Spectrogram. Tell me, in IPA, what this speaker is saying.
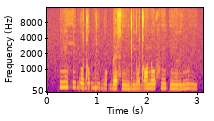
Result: n ĩ˦ h i˦ b o˧ d o˦ ɡ͡b i˦˨ b o˧ ɡ͡b ɛ˧ s ĩ˨ ɡ i˨ j o˨ d ɔ˨˦ n o˦ f ĩ˧ k ĩ˨ l i˨˦ m i˦˨

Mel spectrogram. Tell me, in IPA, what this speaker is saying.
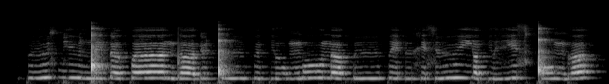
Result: p ʉː s bʲ ʉː ŋ͡ǃ e ɗ ɜ p ɜː n d ɐː ɗ ʏ ǃ ʉː p ʏ pʲ oː ŋ͡m oː n ɐː k͡p ʉː p e ʔ ʉ x e s ʉː j ɐ pʲ u vʲ e s ǃ o ŋ ɡ ɐ

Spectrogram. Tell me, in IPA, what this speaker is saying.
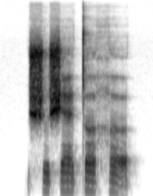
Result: ʃ ʊ ʃ æ t ʌ h ʌ

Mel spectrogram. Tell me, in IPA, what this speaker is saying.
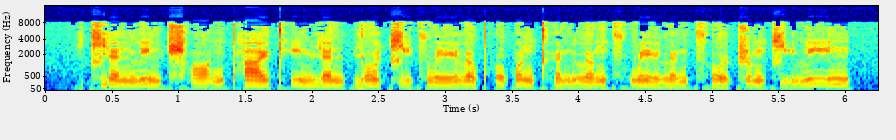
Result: t͡ɕ j ɛ˥˧ n l i˥˩ n ʈ͡ʂʰ ɑ˧˥ ŋ pʰ a˥ ɪ̯ t̪ʰ i˥˧ m j ɛ˥˩ n p j o˥ ʊ̯ t͡ɕ i˥˩ t͡s w e˧˥ ɪ̯ l ɤ˥˩ pʰ o˩ ʊ̯ p ɤ˥˩ ŋ kʰ ə̰˨˩ n l ɤ˧˥ ŋ t͡sʰ w e˥˩ ɪ̯ l ə˧˥ n t͡sʰ o̰˨˩ ʊ̯ ʈ͡ʂ ʊ˥ ŋ t͡ɕ ḭ˨˩ l i˥ n

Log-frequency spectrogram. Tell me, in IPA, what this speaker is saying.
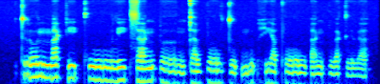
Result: t r o˥˩ n m a˥˩ k̚ ʔ i˥˩ ʔ kʰ w uː˧ l i˥˩ ʔ s a˦˥ ŋ p ɤː˨˩ ŋ t a˧ w p oː˧ w t u˨˩ ʔ m u˦˥ ʔ h i˧ a̯ pʰ oː˧ w ʔ a˧ ŋ p u˧ a̯ k l ɯ˧ a̯

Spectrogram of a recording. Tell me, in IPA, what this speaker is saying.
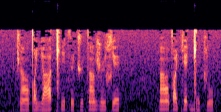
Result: t͡ʃ ãː˧ tˤ ɵ˧ ʎ aː˨˦ ǁʰ i˧ t͡s ɨ˨ t͡ʃ ʉ˨ t ã˦ ʐ ʉ˧ ɕ e˧ | ãː˦ tˤ u˧ c e˦ ɡ͡ǁ e˧ t͡ɕ u˨

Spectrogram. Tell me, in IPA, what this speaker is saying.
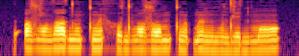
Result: ʔ ə zˤ õ ðˤ ɛ d̪ õ tʷ ɛ̃ h o d ŋ ɔ zˤ o m tʷ ã ɓ ə̃ ŋ ɡ õ d e d m ɔ̃

